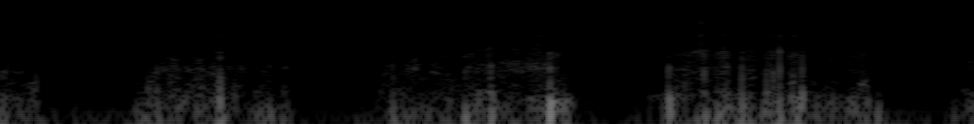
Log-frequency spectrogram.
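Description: Long nails scratch the white plastic cap of a supplement bottle. They make quiet, dry, rasping strokes in repeated short bursts with brief pauses between them, and the sound is mostly low and muffled with a faint bright edge.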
